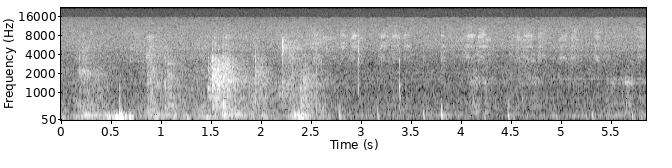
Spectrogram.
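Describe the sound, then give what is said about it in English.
Writing terms on a board during a lecture: faint scratchy strokes with a few louder taps early on, followed by many soft, scattered ticks of the writing tool. “Okay, stay with me now. I'm writing terms on the board.”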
